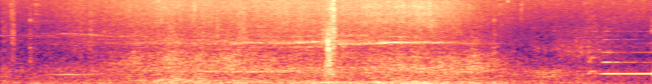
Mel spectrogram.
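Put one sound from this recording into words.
Wind gusts strongly outdoors.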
